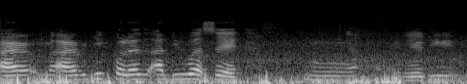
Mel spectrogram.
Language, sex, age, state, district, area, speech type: Assamese, female, 60+, Assam, Jorhat, urban, spontaneous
